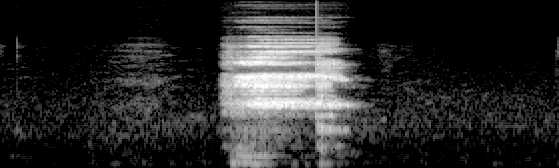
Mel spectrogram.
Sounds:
Sigh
